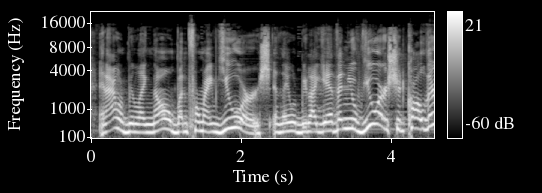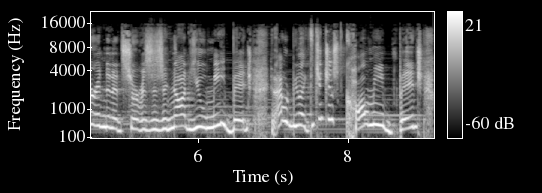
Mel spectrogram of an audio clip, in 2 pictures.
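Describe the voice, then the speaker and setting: Amid noticeable background noise and audible room echo, a woman speaks at a fairly quick pace in a high voice with very wide pitch swings, very even loudness and hardly any pauses. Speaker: vtuber streamer. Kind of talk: casual chat. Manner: fast; animated.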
